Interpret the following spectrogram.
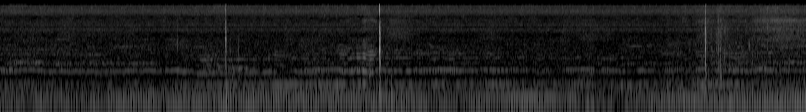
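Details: Loud, dense humming of bees during pollination, a thick low drone with higher wavering overtones, broken by three or four brief sharp taps.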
